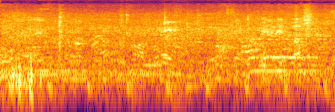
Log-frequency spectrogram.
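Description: Adults chat quietly at nearby tables outdoors.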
